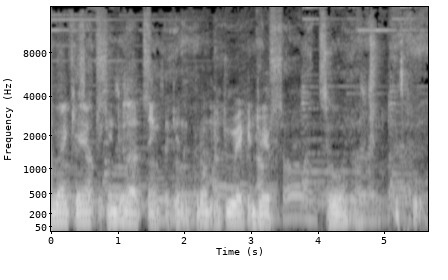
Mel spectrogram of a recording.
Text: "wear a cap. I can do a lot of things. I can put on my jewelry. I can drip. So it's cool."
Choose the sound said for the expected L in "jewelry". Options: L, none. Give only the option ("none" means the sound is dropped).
none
